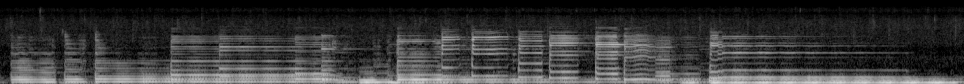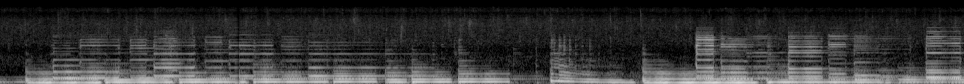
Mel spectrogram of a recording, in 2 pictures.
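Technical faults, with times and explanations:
11.99–12.05 s and 13.47–13.51 s: short concealed packet loss. 40 ms, then 20 ms, were rebuilt from preceding sound, leaving smeared, stretched spectrogram patches and a brief wobble.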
